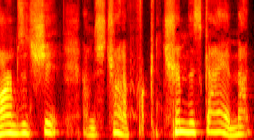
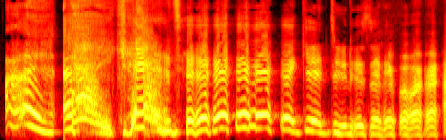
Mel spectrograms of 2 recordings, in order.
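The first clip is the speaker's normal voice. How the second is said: higher cry breaking into laughter; laughing despair; 4 semitones higher, 3 dB louder, slower than usual. Real, not acted. Pet owner fed up with mess, laughing helplessly. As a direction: crack up while giving up.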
